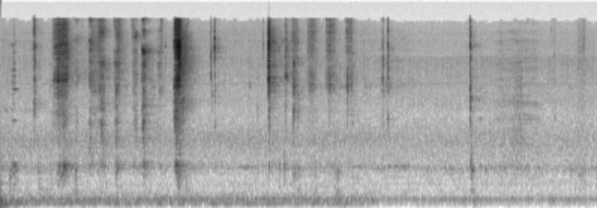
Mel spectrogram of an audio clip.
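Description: Close-up eating sounds: scattered soft wet clicks and smacks of chewing tender stewed meat picked off the bone by hand, over a low steady hum.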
